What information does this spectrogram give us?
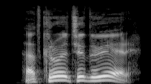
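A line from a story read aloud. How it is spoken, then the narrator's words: Loud. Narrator (Russian): громко сказал он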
